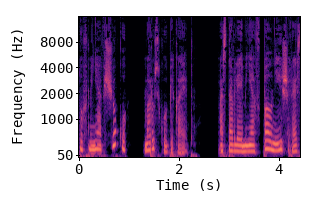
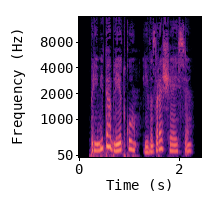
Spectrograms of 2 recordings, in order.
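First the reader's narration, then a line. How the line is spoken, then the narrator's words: Dry clipped father. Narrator (Russian): сухо чеканит мой отец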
